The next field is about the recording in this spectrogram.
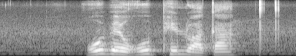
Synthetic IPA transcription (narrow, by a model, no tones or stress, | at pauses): ɣʊbɛɣʊpʰɪlwakʼa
